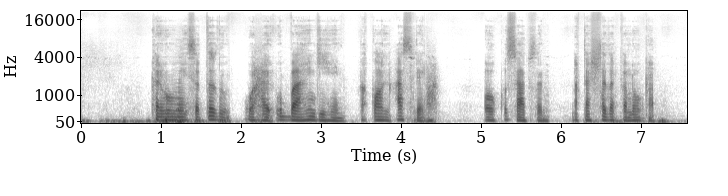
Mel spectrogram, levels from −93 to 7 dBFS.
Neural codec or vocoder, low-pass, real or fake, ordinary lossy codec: codec, 44.1 kHz, 1.7 kbps, Pupu-Codec; none; fake; none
